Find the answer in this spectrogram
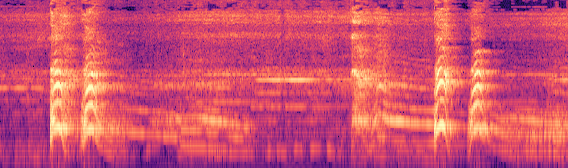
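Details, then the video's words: A Chihuahua howls on hearing bells, sharp yaps stretching into thin, wavering howls sliding downward. "Chihuahua PIPO aullando. Perrito pequeño."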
